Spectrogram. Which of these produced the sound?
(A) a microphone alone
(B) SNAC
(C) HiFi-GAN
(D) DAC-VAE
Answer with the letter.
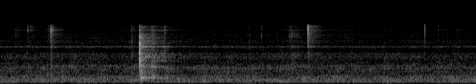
B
